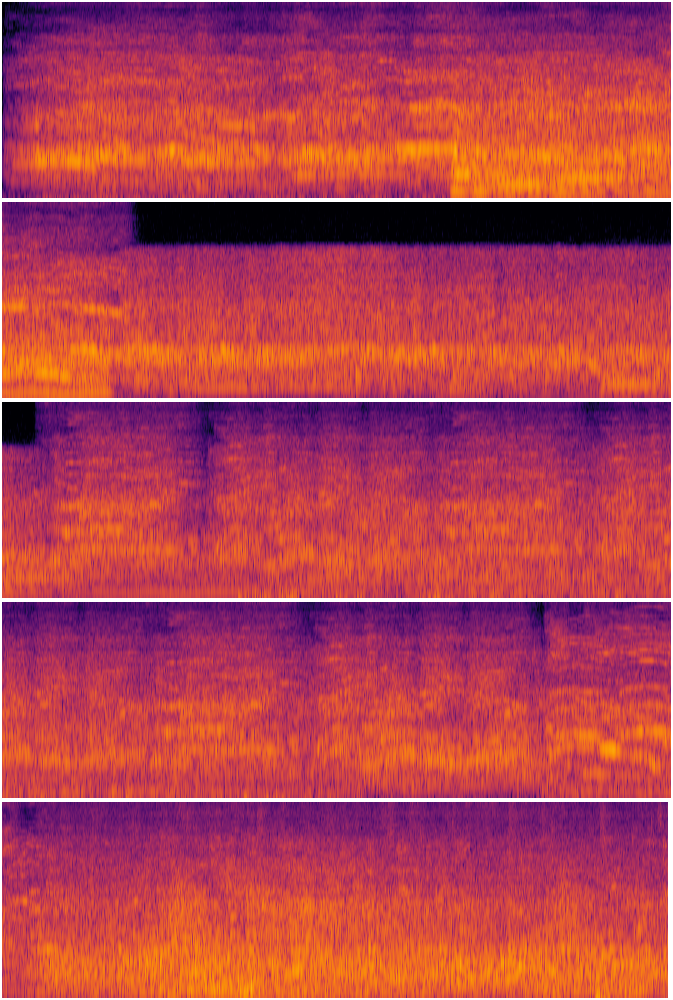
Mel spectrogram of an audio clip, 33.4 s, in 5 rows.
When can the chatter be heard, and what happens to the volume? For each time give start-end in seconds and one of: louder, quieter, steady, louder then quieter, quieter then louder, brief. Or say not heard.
0.0-33.3 quieter then louder.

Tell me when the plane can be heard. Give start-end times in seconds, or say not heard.
4.5-7.8, 12.7-33.3.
